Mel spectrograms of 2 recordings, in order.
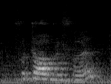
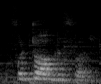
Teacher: you're putting the word stress on the second syllable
